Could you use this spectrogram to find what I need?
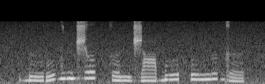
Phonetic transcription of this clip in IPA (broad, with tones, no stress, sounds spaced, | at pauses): ɗ ɯ˩ ɾ u˥ ɡ n d͡ʒ ɤ˥ k ɵ˨ n d͡ʒ ɑ˨ ɓ u˦ h u˦ ŋ ɯ˥ ɡ ə˩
